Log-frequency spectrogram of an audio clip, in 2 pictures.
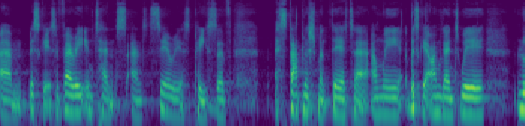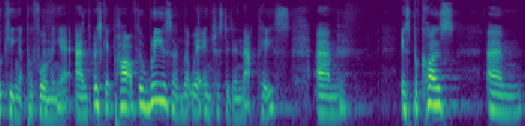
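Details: Woman with Tourette syndrome whose frequent vocal tics are especially the words "biscuit" and "hedgehog"; several times a day her tics intensify until she loses control of her body and speech. Vocal tics (Tourette syndrome).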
